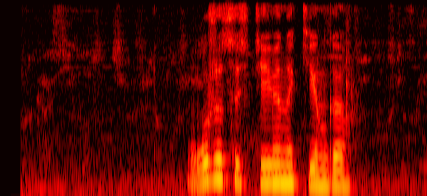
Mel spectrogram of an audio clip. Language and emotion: Russian, neutral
